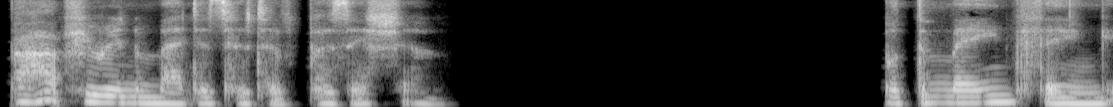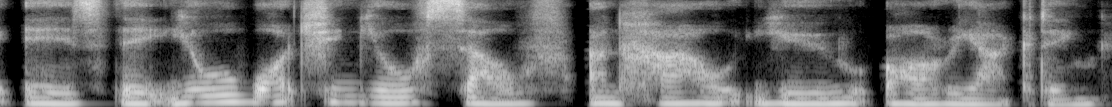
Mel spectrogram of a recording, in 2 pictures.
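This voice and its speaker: Female meditation narrator: low register, soft and deliberate, dry studio-like sound. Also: fairly even intonation, husky, dry recording. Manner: soft, unhurried, deliberate phrasing. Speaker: meditation guide.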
